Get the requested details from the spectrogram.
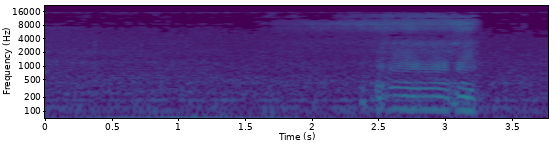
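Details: Cat with nasal congestion that has persisted since a cold, snoring loudly in sleep: low steady background hum, then one short vibrating snore on a breath.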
